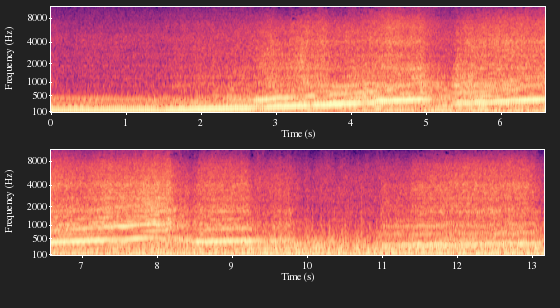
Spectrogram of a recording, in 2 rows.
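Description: Lamborghini Gallardo's V10 engine accelerating hard, its note rising steadily with the revs. Upshifts come about five and eight seconds in, where the pitch drops before climbing again; near the end it settles into a steadier, slowly rising note.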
